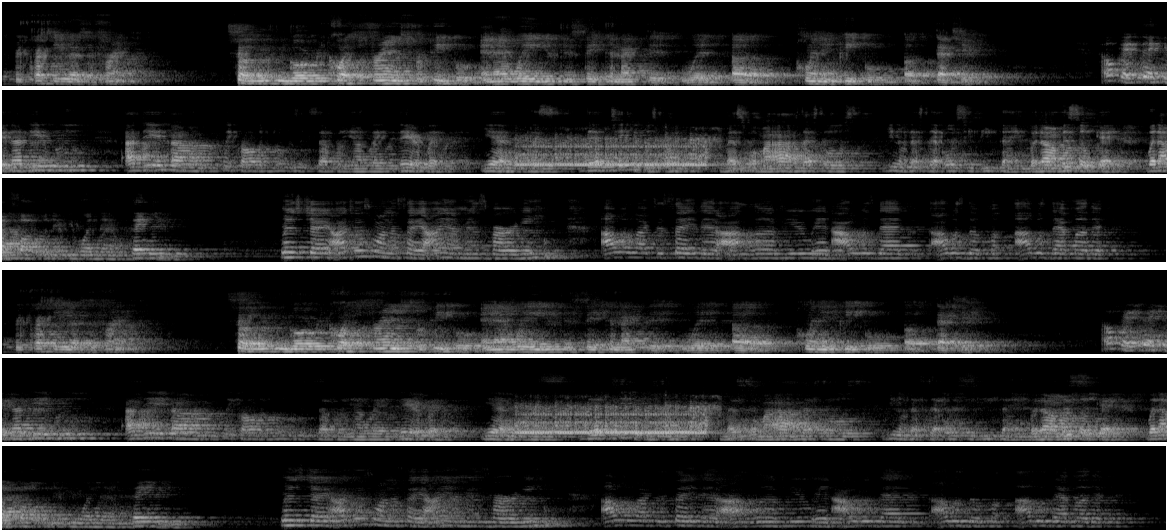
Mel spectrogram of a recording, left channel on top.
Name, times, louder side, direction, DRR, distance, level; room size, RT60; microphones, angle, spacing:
voice 1, 0.1-1.2 2.3-7.6 7.9-9.8, equal, 30° left, -1 dB, 4.0 m, -26 dB
voice 2, 11.0-12.5 12.9-17.1 17.4-18.5 18.8-20.1 20.4-25.0, left 2 dB, 90° left, 1 dB, 5.8 m, -30 dB
sound 1, 16.8-18.8, right 2 dB, 10° right, 0.7 m, -25 dB
voice 3, 26.1-34.3, left 3 dB, 65° left, 6 dB, 5.0 m, -35 dB
26.0 x 19.5 x 8.7 m, 1.3 s
head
